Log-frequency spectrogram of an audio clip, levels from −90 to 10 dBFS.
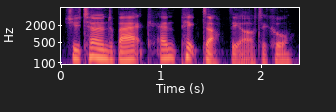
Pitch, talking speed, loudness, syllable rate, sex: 115 Hz, 200 wpm, -20 LUFS, 5.5 syllables/s, male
